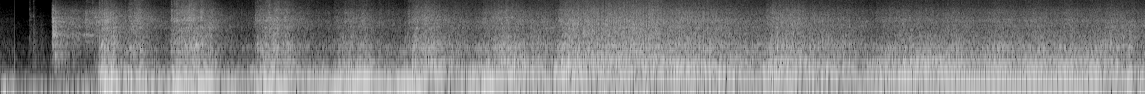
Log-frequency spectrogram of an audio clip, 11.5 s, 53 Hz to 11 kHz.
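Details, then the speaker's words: 1974 Chevy Nova V8 running open headers, alternator loose and not charging: cranks, catches, blips loudly, then a lumpy uneven idle. Runs rough, cause not yet found. "ah all right sounds pretty sick as of yet we'll fix that God it sounds not quite as good as a derby car"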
